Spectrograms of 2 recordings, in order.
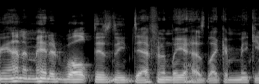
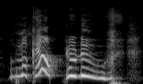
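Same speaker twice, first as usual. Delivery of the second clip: very high animated-doll voice; 4 dB louder than usual. Voicing Mickey Mouse charging in a mech suit, in a Mickey Mouse voice. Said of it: "I find Mickey Mouse's that voice so unsettling".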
